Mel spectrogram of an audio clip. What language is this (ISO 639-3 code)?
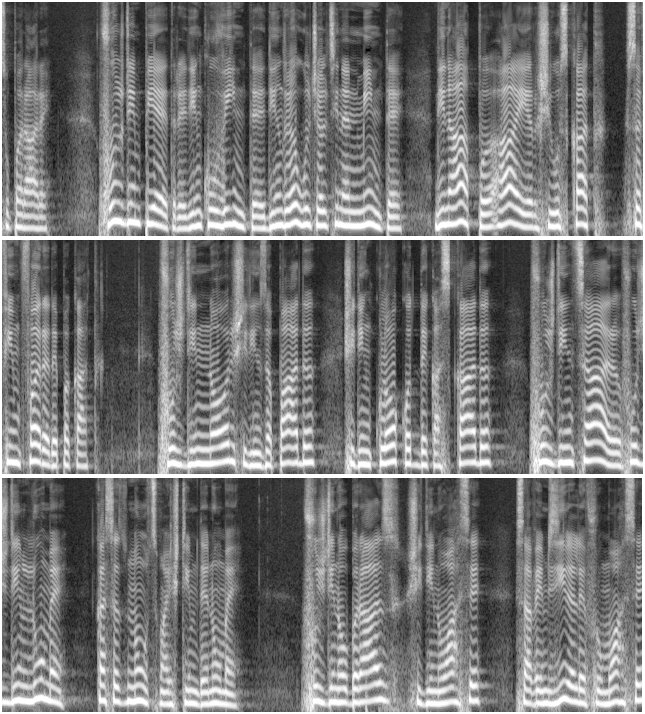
ron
